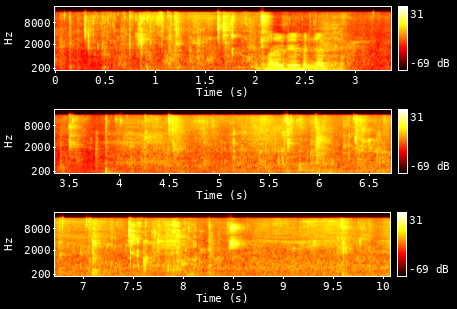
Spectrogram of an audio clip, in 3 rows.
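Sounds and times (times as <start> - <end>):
wet mouth clicks and smacks: 0.0 - 2.1, 4.5 - 9.8
people chewing: 0.0 - 10.0.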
